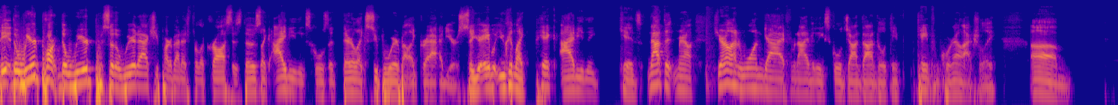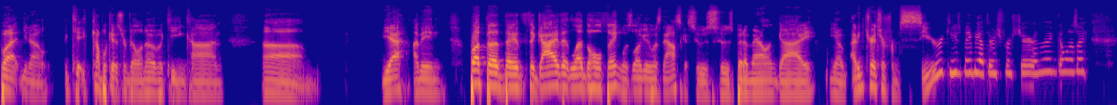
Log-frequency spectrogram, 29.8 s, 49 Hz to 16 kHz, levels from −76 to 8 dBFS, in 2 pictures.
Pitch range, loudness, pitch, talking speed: 95-140 Hz, -22 LUFS, 105 Hz, 230 wpm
